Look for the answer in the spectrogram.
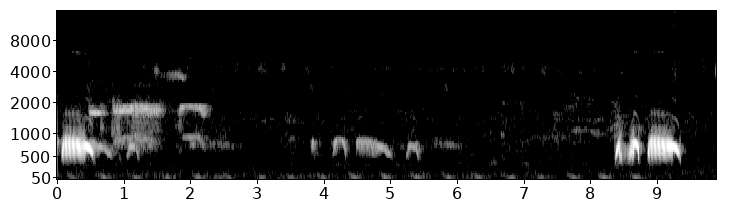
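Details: Spotted dove cooing as a lure for other doves: a loud hollow coo opens, soft low coos trail off through the middle, and a loud two-part coo phrase returns near the end.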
